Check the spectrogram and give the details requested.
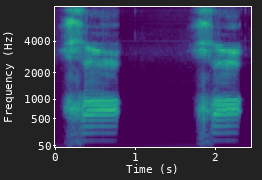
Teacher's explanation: ان کو ادا کرتے وقت منہ کو گول نہیں کرنا، یعنی ہونٹوں کو گول نہیں کرنا، ان کو صرف موٹا کرنا ہے۔ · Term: موٹے حروف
